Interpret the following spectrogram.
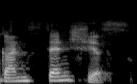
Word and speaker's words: conscientious: sure whenever you see Tio it is sure conscientious consensus right conscientious many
